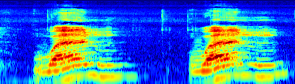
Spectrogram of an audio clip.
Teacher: maka bunyi nun sukunnya harus dibaca jelas. namanya izhar halqi.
